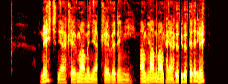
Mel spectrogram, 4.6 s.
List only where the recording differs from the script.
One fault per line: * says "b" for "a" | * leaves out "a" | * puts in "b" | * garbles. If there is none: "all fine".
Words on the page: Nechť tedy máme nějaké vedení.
* says "nějaké" for "tedy"
* garbles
